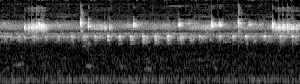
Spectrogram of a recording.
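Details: Cicada calling in a forest at evening, the sound said to come from its wings: a steady shrill high buzz with swelling pulsed bursts about every second and brief sharp clicks above, several insects overlapping.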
